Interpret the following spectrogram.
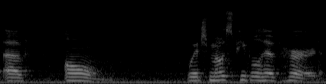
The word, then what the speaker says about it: Aum: And so when we sound a sound like the primordial sound of Om, which most people have heard, OM, or AUM, if we're Aum, would be how it's pronounced in Sanskrit, the sacred language of yoga in India and Eastern tradition.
